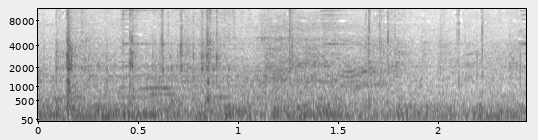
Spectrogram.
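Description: Plastic packaging being handled: a run of sharp, irregular clicks and crinkles.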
